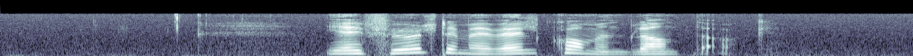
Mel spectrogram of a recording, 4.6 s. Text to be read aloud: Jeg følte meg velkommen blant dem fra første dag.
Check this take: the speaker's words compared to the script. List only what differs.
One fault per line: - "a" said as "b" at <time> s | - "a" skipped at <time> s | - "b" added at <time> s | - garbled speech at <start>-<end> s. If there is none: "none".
- "dem fra første" skipped at 3.5 s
